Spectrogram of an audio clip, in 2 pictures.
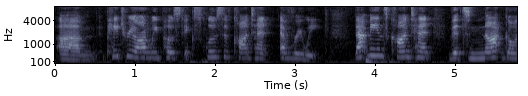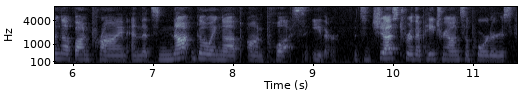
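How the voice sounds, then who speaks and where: A woman's voice: mid-range voice, a little slow, sharp tone. A young woman hosting a casual live-stream Q&A as a health coach, chatty and giggly with lots of fillers. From Austin, Texas.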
